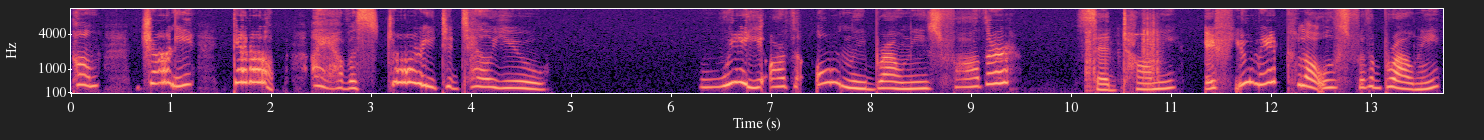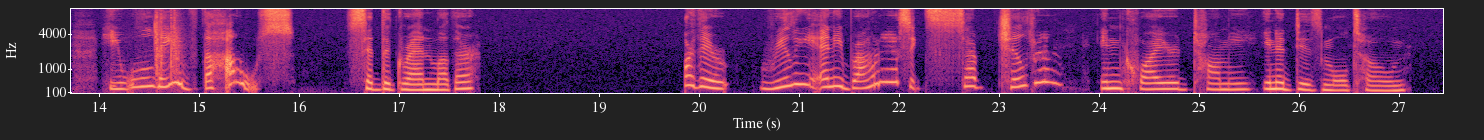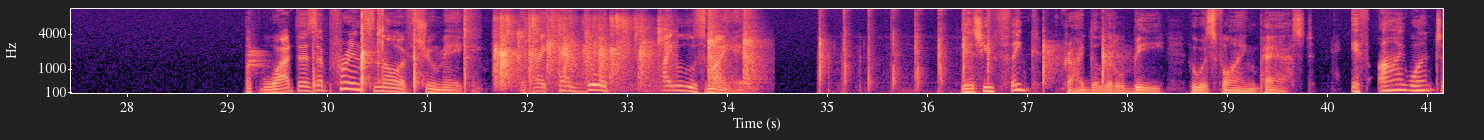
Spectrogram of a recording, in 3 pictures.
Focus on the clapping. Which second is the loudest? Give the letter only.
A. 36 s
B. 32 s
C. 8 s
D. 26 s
B.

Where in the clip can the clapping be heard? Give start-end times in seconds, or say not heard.
29.2-38.0.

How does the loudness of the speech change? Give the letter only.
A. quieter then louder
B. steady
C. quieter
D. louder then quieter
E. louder
B.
